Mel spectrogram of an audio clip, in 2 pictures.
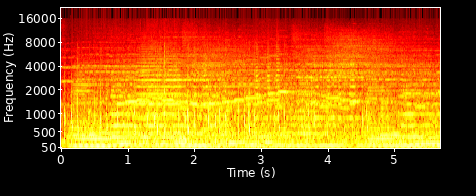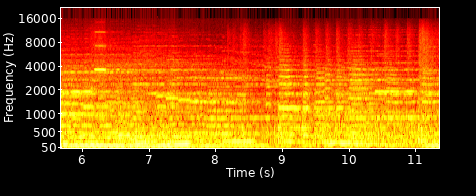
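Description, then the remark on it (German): Horse hooves clip-clop in a steady, rhythmic gait, fairly loud and continuous for the whole stretch, as a rider guides the horse to a ford across the Smoky Hill river, over a sustained tonal musical backdrop that eases slightly near the end. “Wenig später sahen die beiden den Fluss vor sich, und mit sicherem Instinkt lenkte der Apache sein Pferd genau an die Stelle, wo sich die Furt befand.”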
